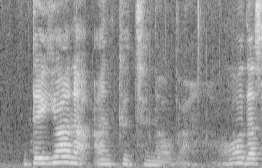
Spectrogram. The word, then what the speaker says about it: Ankudinova: Ankudinova. Diana Ankudinova. Oh, that's how to pronounce her name.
